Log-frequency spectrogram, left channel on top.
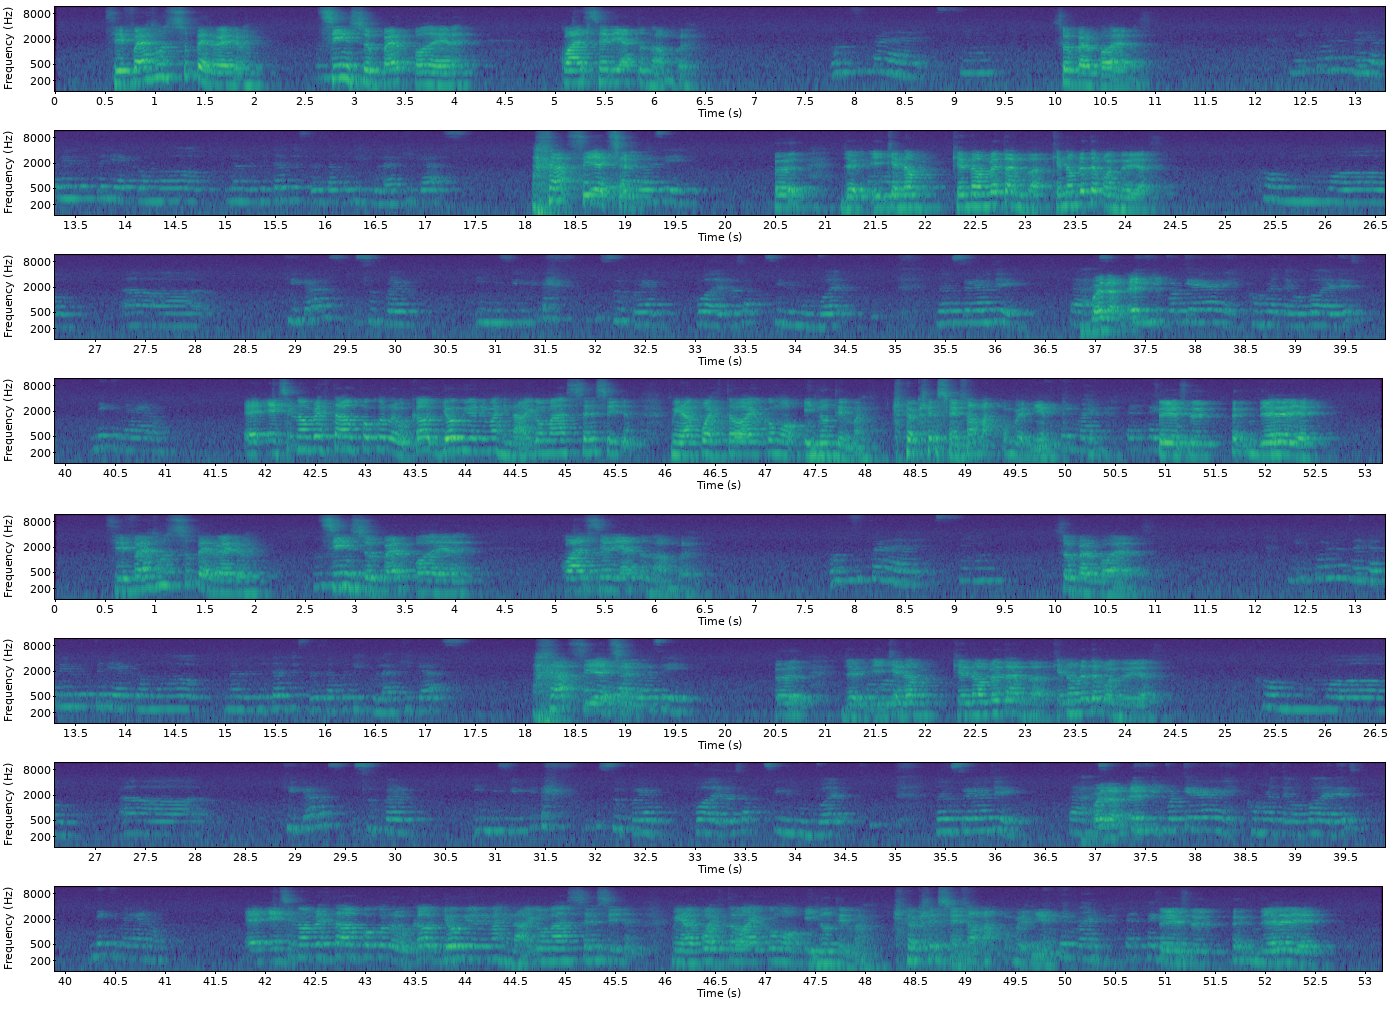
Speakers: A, on the left; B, on the right.
A: Si fueras un superhéroe
B: Ujú.
A: sin superpoderes, ¿cuál sería tu nombre?
B: Un superhéroe sin
A: Superpoderes.
B: ninguno sería horrible. Sería como, no sé si te has visto esta película, Kick-Ass.
A: <laughs> Ah, Sí, excelente.
B: Sería algo así.
A: Eh, Yo-
B: Como,
A: ¿y qué nombre, qué nombre tan ra- qué nombre te pondrías?
B: como, ah, Kikas, súper invisible, <laughs> súper poderosa, sin ningún poder. No sé, oye, está,
A: Bueno,
B: es difícil
A: e-
B: porque como no tengo poderes, ¿de qué me agarró?
A: e-
B: Como
A: ese nombre está un poco rebuscado. Yo me hubiera imaginado algo más sencillo. Me hubiera puesto algo como Inútilman. <laughs> Creo que suena más conveniente.
B: Inútil, man. Perfecto.
A: Sí, sí. <laughs> diez de diez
